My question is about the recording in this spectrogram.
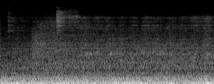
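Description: Steady low rumble of road and engine noise inside the cabin of a Chevrolet Niva driving on a wet asphalt road, with a brief hiss about half a second in.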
